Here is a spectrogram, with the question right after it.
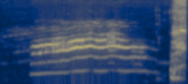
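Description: A cat named Daisy gives one long, clear, drawn-out meow lasting over a second, close and alone, followed by a brief sharp burst of another sound.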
